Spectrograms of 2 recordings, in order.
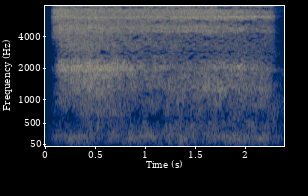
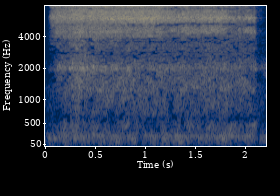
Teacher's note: There is nothing happening in your larynx, no voice is produced. But as the air is coming out of your mouth, we make a narrowing here s, to make this sound. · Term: voiceless consonants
